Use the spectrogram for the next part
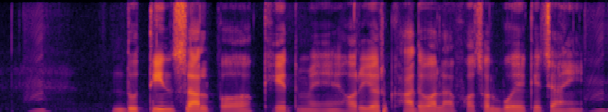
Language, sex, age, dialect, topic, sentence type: Bhojpuri, male, 25-30, Northern, agriculture, statement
